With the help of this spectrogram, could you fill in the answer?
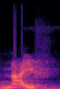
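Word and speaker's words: knife: English में देखते हो लिखते हो के नाइफ। माने छुरी चाकू और बोलते हो क्या? नाइफ। नाइफ बोलते हो इंग्लिश में यहां पर तो के साइलेंट हो गया।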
